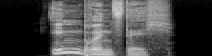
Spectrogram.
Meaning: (adjective) fervent, ardent; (adverb) fervently, ardently
- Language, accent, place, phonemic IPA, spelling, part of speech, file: German, Germany, Berlin, /ˈɪnbʁʏnstɪç/, inbrünstig, adjective / adverb, De-inbrünstig.ogg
